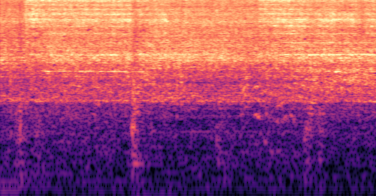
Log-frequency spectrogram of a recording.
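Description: Large vertical band saw in a sawmill ripping a log slab into boards: a steady noise of the blade through wood, with a faint high whine.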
